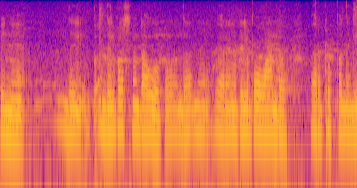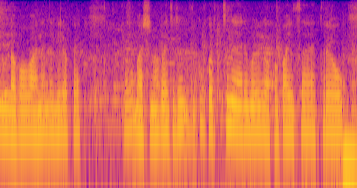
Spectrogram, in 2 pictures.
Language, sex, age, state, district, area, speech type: Malayalam, female, 45-60, Kerala, Malappuram, rural, spontaneous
